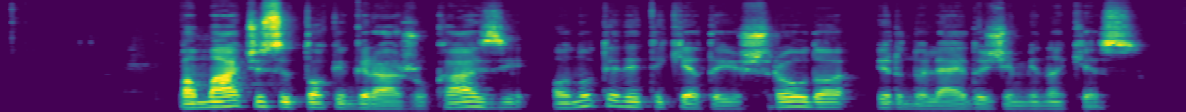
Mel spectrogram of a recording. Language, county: Lithuanian, Vilnius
